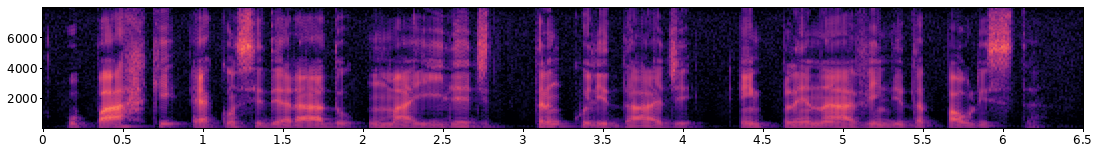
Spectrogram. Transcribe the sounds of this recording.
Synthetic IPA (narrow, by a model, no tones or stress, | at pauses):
ʊpaɾkɪɛkõsid̪eɾad̪ʊũmɐiʎɐd͡ʒɪt̪ɾɐ̃kwilid̪ad͡ʒɪ | ẽj̃plẽnɐavẽnid̪ɐpawlist̪ɐ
